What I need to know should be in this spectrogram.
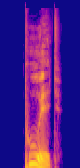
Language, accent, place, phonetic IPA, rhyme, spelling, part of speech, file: German, Germany, Berlin, [puːlt], -uːlt, pult, verb, De-pult.ogg
- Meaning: inflection of pulen: 1. second-person plural present 2. third-person singular present 3. plural imperative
